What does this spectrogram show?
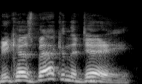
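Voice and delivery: on-air DJ radio announcer delivery. Answering a question about television versions of movies, in a radio voice. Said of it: "I got my radio voice going on".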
